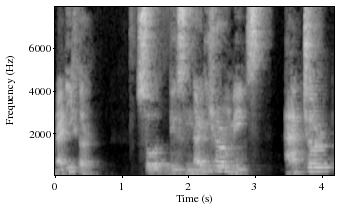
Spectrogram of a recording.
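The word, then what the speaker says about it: நடிகர்: So this actor represents N-A-D-I-H-A-R, Nadihar.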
